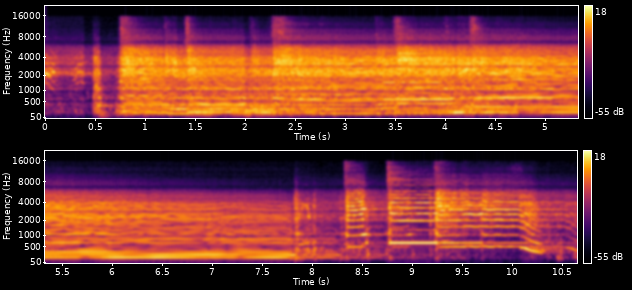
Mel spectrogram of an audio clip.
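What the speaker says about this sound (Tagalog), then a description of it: "meron siyang nakaset agad na built-in distortion" An electric guitar runs through the built-in distortion of an M-VAVE Cube Baby effects unit, a loud sustained, fuzzy chord ringing for several seconds, then a few quick distorted notes and a sliding bend at the end.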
